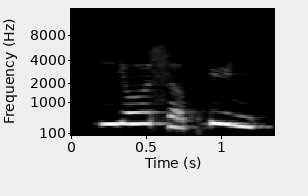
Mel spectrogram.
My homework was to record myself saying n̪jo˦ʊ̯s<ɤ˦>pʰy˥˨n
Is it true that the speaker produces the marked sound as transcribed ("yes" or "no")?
no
